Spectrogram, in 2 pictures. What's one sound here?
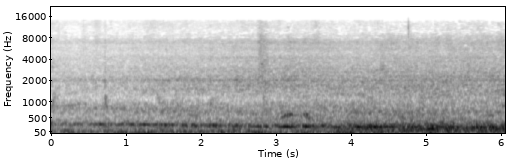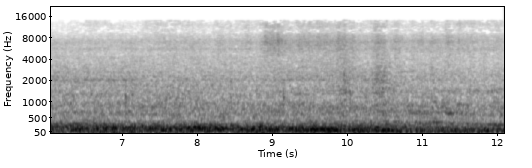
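A train rumbles into the station and grows louder.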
